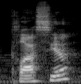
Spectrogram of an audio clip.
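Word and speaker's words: Klaasje: I miss for the record how do you pronounce your name class G class J clasia classia am I saying it right now classia classia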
